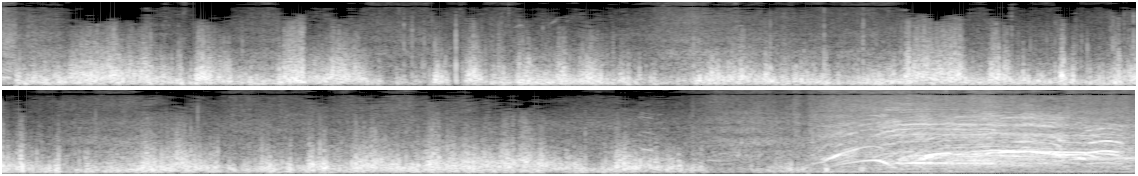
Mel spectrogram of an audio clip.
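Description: Wind buffeting the microphone in irregular gusts. Near the end, a group of men shout together as they start into the sea.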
